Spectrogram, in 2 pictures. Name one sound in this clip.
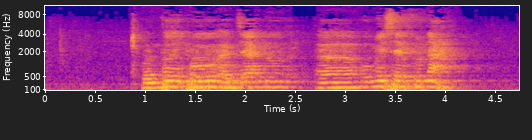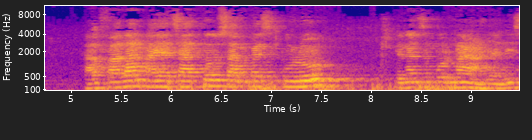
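An elderly man speaks loudly through a microphone and loudspeaker in an echoing room.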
